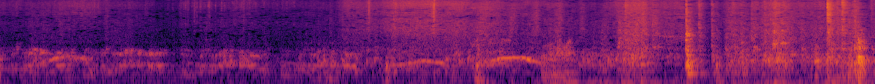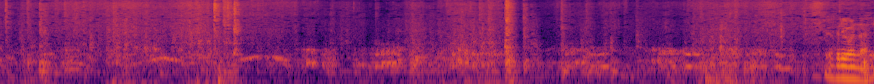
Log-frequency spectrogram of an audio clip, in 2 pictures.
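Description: Pigeons coo in a racing-pigeon loft, soft low rolling calls overlapping through the clip, with handling noises and a few louder knocks.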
